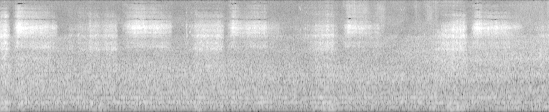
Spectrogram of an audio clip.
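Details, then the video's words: Female American Bulldog Lecka, aged five months, asleep and snoring loudly. Breathy, rasping snores rise and fall every second or so, steady and rhythmic, against a low household hum. "Lecka snoring away"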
